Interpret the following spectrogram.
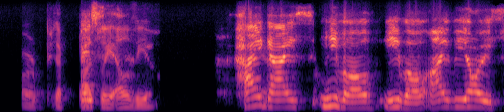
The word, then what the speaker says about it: Ivo: Hi guys, Evo. IVO is spelled, but it is pronounced Evo because I'm Croatian, and everybody but English pronounced word I-E.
